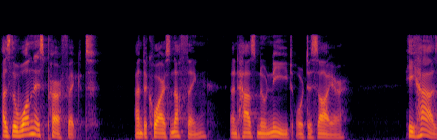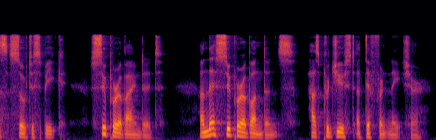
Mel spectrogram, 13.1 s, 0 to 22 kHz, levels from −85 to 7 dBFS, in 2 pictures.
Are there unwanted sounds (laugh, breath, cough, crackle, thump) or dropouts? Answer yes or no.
no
